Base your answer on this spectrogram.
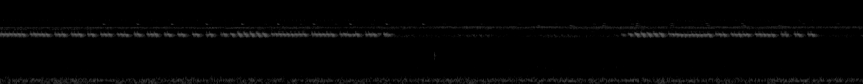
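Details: Autumn insects, meant for sleep, deliver a fast high pulsing trill for about four seconds, fall quiet to a thin steady ringing, then resume the pulsed trill near the end over a soft low hum.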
